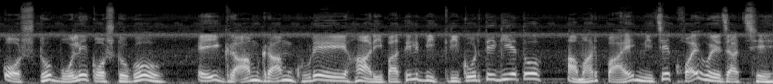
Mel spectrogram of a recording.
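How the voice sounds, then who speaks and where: A man acts out a long-suffering village potter in a folk-tale cartoon. The voice is high for a man and very lively, with a grumbling edge. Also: fairly quick, slight background noise. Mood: exasperated.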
